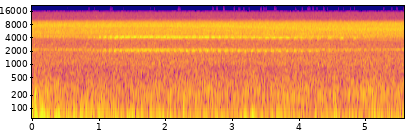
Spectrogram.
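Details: Higurashi cicadas, August 2026, Minoh Park, Kawachinagano or Mount Koya, Japan. A short stretch of steady, shimmering ringing tones in a full, high insect chorus, with faint low rumble beneath.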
